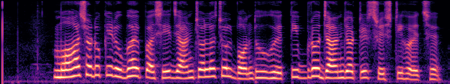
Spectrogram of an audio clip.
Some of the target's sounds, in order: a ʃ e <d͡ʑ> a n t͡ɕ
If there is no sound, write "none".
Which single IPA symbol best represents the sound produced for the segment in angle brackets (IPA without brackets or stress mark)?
d͡ʑ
